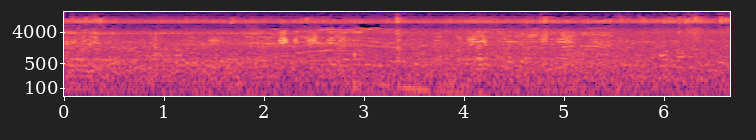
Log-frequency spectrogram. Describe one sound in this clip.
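A large crowd of spectators chatters and calls out outdoors.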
